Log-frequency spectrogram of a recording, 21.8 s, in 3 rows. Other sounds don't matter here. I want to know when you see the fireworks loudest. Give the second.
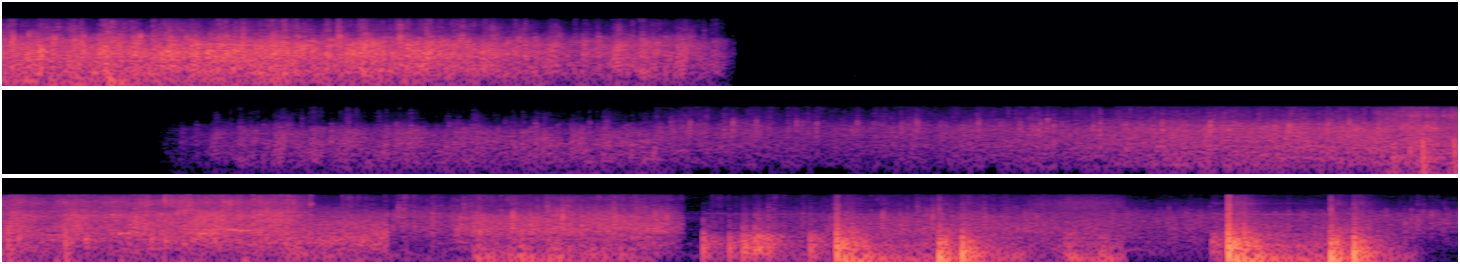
21 s.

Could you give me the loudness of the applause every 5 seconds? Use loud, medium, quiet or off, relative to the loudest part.
loud, quiet, medium, medium, quiet.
